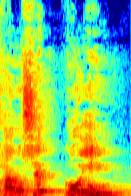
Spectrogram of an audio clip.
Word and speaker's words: Haroset Goim: el cual habitaba en Haroset Goim, o Haroset Goim, mejor pronunciado.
